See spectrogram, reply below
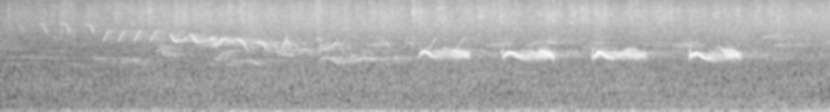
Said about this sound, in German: Sie lauscht den Blättern im Wind und den vielen Vögeln, die um sie herumzwitschern.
